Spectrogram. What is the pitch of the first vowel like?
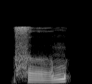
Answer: rising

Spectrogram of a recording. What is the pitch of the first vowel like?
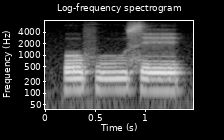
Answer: high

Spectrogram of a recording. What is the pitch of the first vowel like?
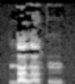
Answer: high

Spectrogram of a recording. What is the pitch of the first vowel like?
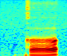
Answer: rising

